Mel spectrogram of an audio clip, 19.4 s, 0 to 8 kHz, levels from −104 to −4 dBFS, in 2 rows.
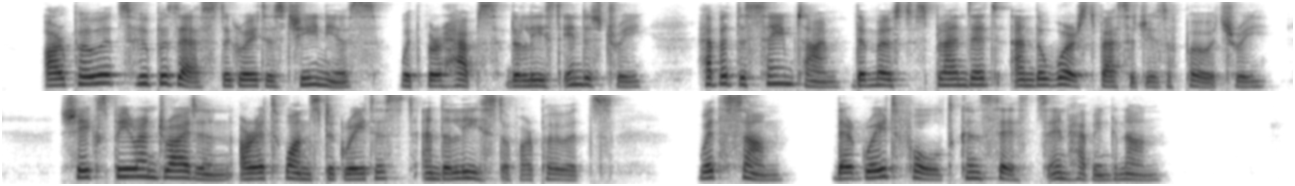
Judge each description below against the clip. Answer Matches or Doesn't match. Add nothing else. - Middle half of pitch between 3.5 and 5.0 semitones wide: Matches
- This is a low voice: Doesn't match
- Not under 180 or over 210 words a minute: Doesn't match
